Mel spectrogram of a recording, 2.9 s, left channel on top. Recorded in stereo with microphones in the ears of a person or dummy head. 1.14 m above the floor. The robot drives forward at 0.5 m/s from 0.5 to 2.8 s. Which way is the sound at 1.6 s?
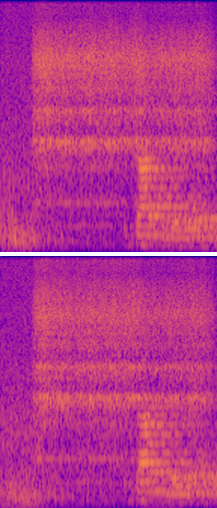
60° left (ahead or behind).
